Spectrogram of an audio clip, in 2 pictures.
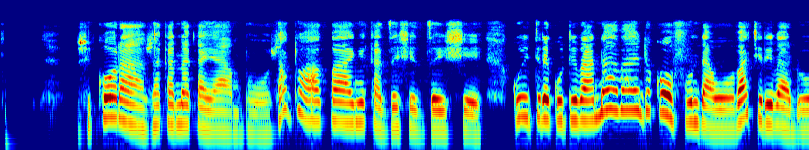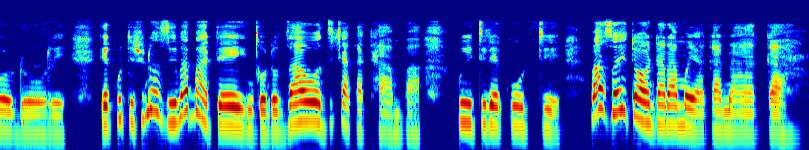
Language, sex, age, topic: Ndau, male, 36-49, education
